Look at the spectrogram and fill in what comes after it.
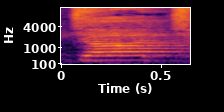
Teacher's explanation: ये मेरे नाखून देख रहे हैं, इनको आप समझें दांत और इसको समझें जीभ। तो जब ये जीभ चा छा बोलेगी तो दांतों के ठीक पीछे लगेगी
